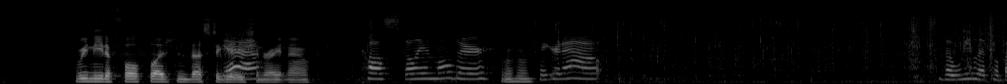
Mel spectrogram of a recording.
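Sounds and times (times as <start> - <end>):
plastic bag crackling: 0.5 - 10.0.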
